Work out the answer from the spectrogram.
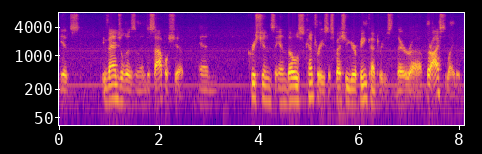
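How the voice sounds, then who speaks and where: Halting Texan man on dull audio. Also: lowish voice, vocal fry. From Texas, United States. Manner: halting, searching for words with repeated false starts. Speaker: interview guest, pastor and seminary teacher. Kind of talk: reflective interview talk. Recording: dull, band-limited audio with faint noise.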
